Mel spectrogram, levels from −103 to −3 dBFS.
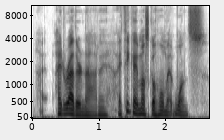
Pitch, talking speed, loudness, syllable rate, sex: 120 Hz, 225 wpm, -18 LUFS, 6.4 syllables/s, male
